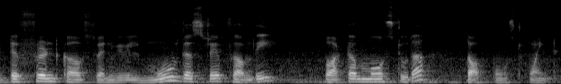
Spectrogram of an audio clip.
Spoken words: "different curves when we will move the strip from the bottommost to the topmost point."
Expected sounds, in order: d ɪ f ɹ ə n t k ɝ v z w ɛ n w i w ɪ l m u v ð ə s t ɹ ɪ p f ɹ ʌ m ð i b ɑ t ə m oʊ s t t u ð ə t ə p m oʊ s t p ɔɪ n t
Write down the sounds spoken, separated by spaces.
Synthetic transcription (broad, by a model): d ɪ f ɹ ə n t k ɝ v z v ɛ n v i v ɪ l m u v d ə s t ɹ ɪ p f ɹ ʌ m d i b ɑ t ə m oʊ s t t u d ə t ə p m oʊ s t p ɔɪ n t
